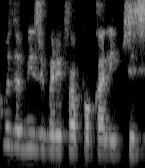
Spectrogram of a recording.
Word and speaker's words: Apocalipsis: And it's literally stuck in my head, Apocalipsis.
